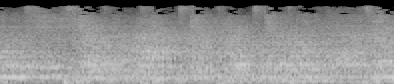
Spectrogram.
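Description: Massed children's choir singing with a student orchestra, held notes over a steady drum beat of about three to four strokes a second.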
